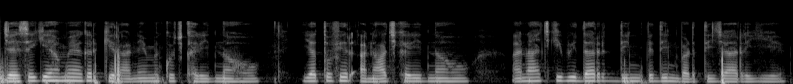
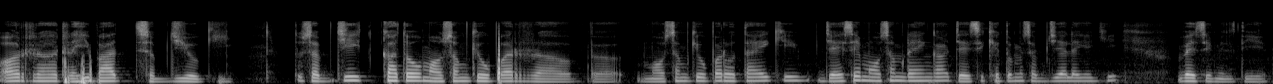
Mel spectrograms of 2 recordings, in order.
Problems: none marked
